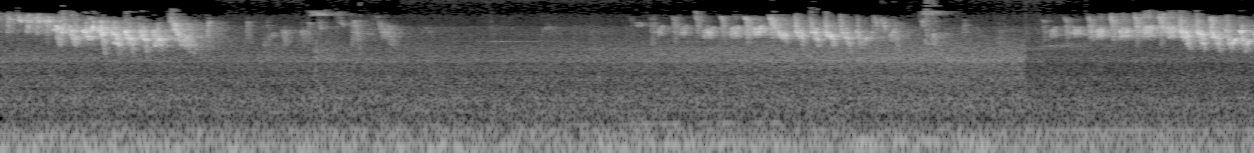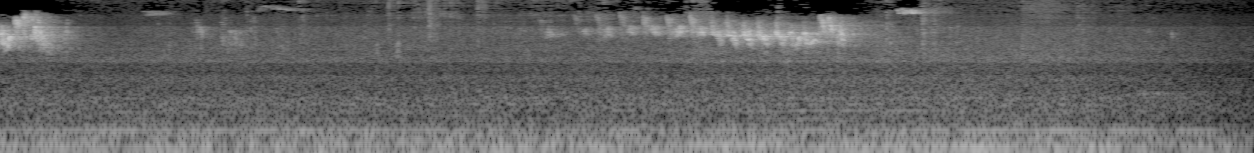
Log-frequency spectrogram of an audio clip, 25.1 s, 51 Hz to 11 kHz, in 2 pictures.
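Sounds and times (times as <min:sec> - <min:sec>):
common chaffinch Fringilla coelebs singing: 0:00.0 - 0:22.3
constant low rumble: 0:02.1 - 0:25.0.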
